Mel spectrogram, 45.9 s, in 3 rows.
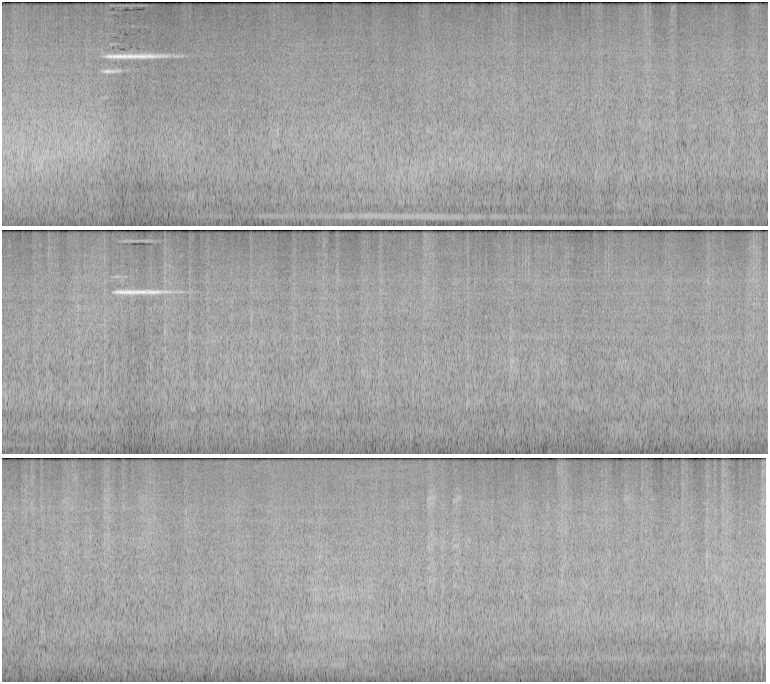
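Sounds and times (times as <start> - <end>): freight train rolling past: 0.0 - 45.9
wheels clattering over rail joints: 0.0 - 45.9
metal-on-metal squeal: 2.0 - 3.8, 17.5 - 19.1.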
